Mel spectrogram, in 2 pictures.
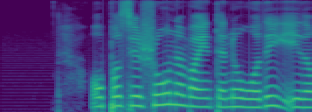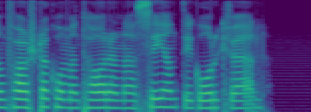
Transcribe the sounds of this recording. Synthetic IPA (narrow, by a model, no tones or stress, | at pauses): ɔpʊsɪɧuːnənvaɾɪnt̪ənoːd̪ɪɡɪd̪ɔmfœʂʈakʰɔmənt̪ʰɑːɾəɳaseːnt̪ɪɡoːɾkʰvɛ̰l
